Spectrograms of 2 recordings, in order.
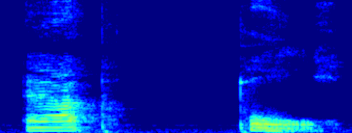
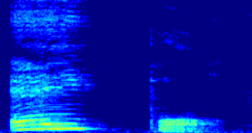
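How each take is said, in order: First: "Ap, pull" with short a closed by p; "Ap" as in apple, then a separate "pull"; short A syllables. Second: "a pull" with a long A, as ay-pull; "a" said like the letter's name, then "pull"; long A misreading. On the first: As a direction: split apple into "Ap", pause, "pull". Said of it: "So to keep this ap". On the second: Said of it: "if this P went with our L E". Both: Shown as a demonstration.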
